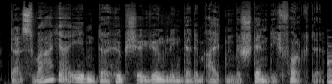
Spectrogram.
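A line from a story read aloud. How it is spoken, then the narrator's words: Calm continuation. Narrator (German): fuhr der Mägler ruhig fort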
